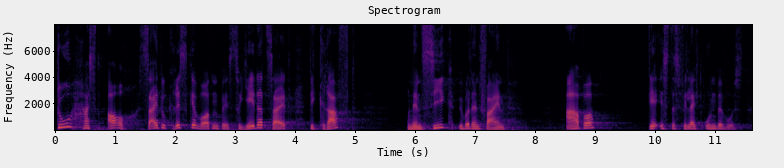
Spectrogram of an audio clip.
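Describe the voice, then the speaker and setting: A male pastor delivering an emphatic sermon, swinging between raised and hushed delivery. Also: on the high side, expressive, slow. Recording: long reverb in a large hall.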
